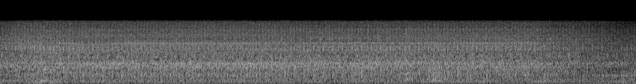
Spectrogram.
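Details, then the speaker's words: Ford Ka 1.0 12V three-cylinder after engine repair for knocking, vibration, misfire and lack of power; even smooth idle with soft steady churn, no knock, mic close to engine; normal idle. "o show de bola né agora tá novo de novo praticamente"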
